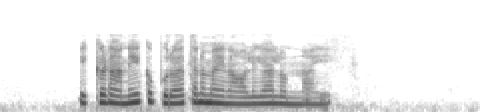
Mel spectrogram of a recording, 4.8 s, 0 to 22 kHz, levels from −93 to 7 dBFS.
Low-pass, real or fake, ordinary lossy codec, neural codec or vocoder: 7.2 kHz; real; none; none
